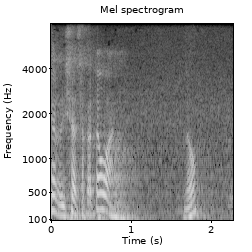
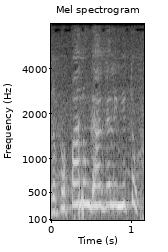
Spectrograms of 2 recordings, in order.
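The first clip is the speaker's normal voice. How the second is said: high anxious question; 9 semitones higher than usual. Retold or imitated. Voicing despairing question.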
